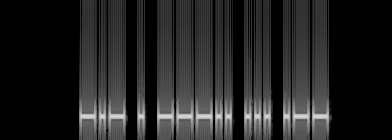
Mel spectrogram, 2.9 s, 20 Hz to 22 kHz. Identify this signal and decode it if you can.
Morse code, heard as a keyed tone, about 33 wpm, 700 Hz. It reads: KE8SW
